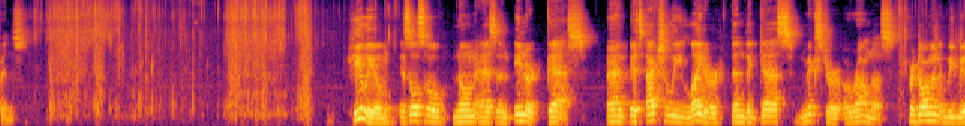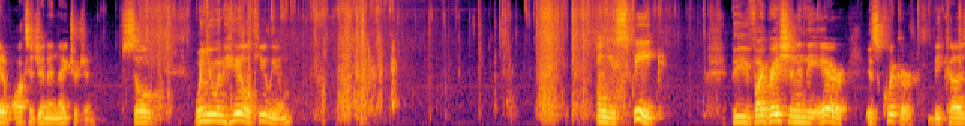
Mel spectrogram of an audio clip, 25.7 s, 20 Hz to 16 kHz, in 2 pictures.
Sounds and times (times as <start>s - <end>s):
Speech: 0.0s - 0.4s, 4.7s - 16.8s, 20.8s - 21.8s, 22.6s - 25.7s.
